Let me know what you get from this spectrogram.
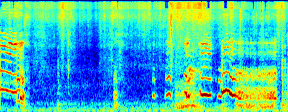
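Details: Belgian Malinois puppies screaming: a high tonal yelp at the start, then after a quiet gap a cluster of wavering squeals and short cries toward the end, over a faint background murmur.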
